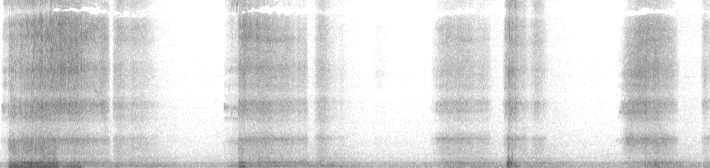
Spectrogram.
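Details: Sleeping corgi dog snoring: soft, rhythmic snoring with a whistling, wheezy edge and a few snorts, about four breaths in ten seconds.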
